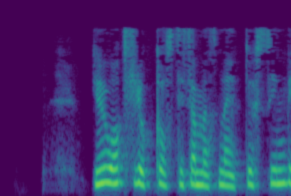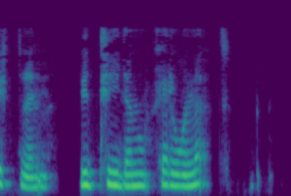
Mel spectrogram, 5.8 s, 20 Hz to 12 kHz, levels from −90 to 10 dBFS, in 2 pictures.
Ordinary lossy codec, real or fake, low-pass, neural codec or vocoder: MP3, 32 kbps; fake; 7.2 kHz; codec, 16 kHz, 1 kbps, FunCodec, trained on Chinese and English, 50 frames a second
